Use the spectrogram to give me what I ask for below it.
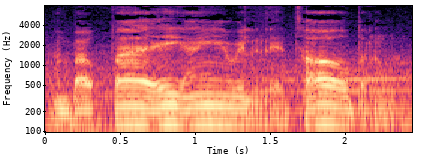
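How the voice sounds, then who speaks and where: Gravelly laid-back man. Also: mid-range voice, level tone, a little fast, noisy background. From Louisiana, USA. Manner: laid-back, slangy, boastful. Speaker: blind date contestant. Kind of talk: casual flirty chat.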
